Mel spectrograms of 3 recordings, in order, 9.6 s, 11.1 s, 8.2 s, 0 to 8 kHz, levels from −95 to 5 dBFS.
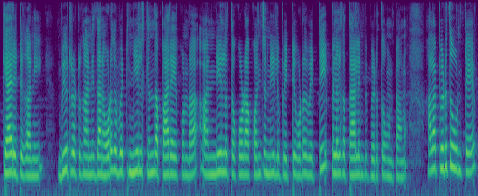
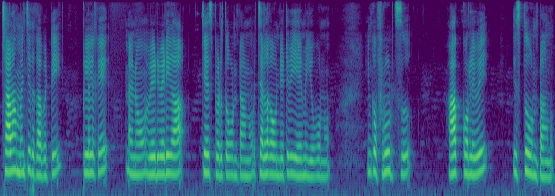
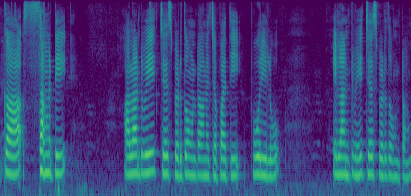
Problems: background sounds at intervals, background conversations at intervals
